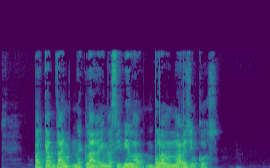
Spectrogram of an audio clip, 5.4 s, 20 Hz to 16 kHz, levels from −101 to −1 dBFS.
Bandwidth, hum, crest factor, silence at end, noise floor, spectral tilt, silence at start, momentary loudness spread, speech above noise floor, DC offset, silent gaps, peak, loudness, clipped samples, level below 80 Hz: 11.5 kHz; none; 18 dB; 1.15 s; -83 dBFS; -6.5 dB/octave; 0.7 s; 9 LU; 59 dB; under 0.1%; none; -8 dBFS; -24 LUFS; under 0.1%; -56 dBFS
